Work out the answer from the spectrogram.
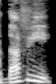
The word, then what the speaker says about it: David: Depois que eu fui entender que o demudo no final muda a pronúncia, né? Então, se você for pegar literalmente, meu nome é David.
